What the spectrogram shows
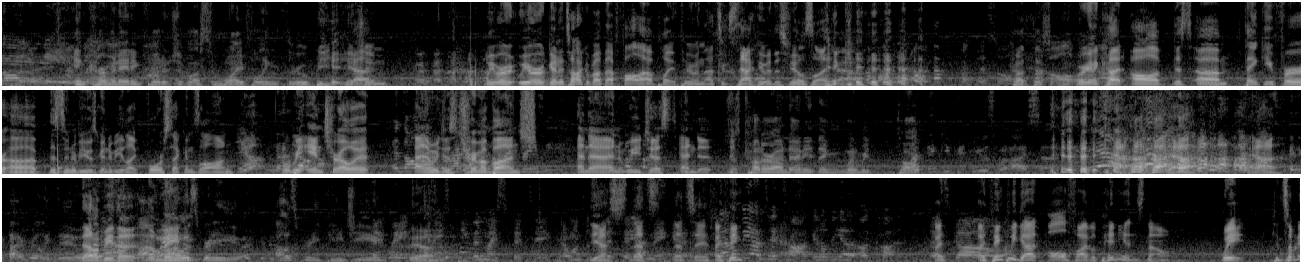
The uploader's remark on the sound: from a LIVE recording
